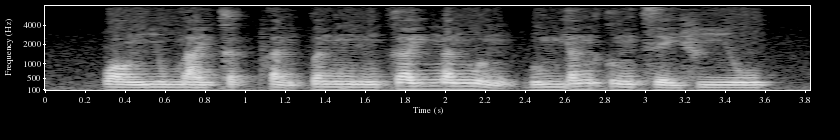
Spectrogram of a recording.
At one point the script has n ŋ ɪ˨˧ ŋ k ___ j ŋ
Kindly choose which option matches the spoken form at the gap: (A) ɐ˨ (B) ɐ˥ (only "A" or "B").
B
